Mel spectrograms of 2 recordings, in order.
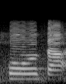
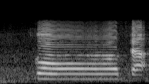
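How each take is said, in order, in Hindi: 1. नासिका की ध्वनि t से पहले छोटी करके काटी जाती है। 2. नासिका की ध्वनि t से पहले थोड़ी देर रोकी जाती है। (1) "ये नहीं कि को ता ऐसे नहीं" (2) "ऐसा करिए कि पता चले कि हाँ इक्फा हो रहा है"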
